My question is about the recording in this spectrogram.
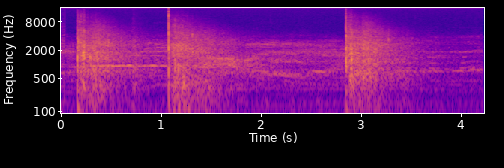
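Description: Three cannon shots from the pirate ships: a sharp bang about a fifth of a second in, another about a second in and a third near three seconds. Each is followed by a long echoing decay.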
